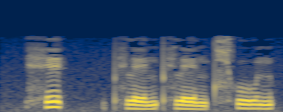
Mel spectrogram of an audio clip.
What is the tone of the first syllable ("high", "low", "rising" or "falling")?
falling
